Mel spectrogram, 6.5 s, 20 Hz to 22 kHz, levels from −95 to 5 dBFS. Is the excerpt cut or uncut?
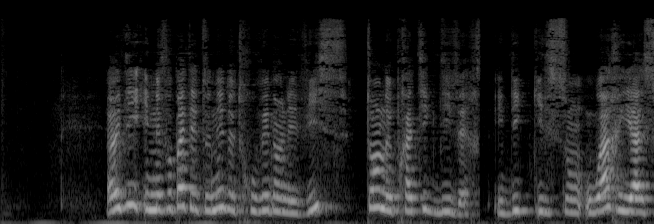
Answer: cut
